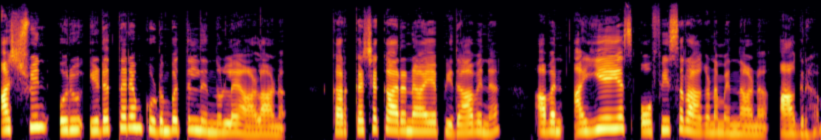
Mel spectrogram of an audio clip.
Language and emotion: Malayalam, neutral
